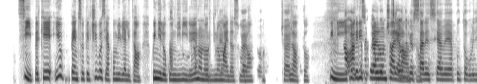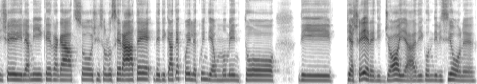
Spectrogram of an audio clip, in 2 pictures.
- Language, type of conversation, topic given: Italian, podcast, Qual è la tua esperienza con le consegne a domicilio e le app per ordinare cibo?
- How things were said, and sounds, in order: other background noise; "rinunciare" said as "rainunciare"; drawn out: "di"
